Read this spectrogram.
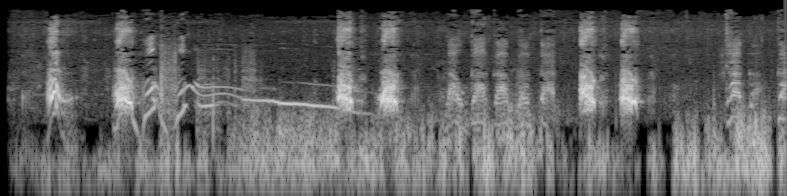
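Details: A Pomeranian in a field gives sharp, high-pitched yapping barks in quick irregular bursts, with a drawn-out whine between.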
